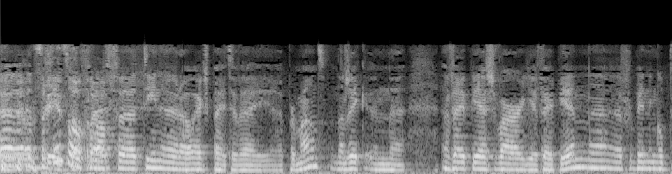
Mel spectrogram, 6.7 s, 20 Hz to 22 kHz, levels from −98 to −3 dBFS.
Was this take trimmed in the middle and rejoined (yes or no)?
yes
